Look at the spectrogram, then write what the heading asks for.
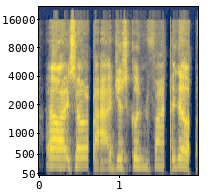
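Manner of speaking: high, loud cheery Manchester woman; chirpy Manchester voice brushing it off; Manchester accent. Retold or imitated. The woman answering the vicar, in a high loud Manchester accent. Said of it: "Manchester accent".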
